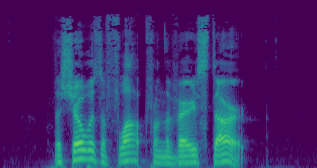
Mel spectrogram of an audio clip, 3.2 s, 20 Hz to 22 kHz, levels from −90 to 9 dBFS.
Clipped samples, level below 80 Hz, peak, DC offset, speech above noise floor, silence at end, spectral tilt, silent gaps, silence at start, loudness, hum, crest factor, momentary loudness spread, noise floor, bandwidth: under 0.1%; -52 dBFS; -4 dBFS; under 0.1%; 49 dB; 0.8 s; -4.5 dB/octave; none; 0.55 s; -23 LUFS; none; 20 dB; 9 LU; -71 dBFS; 16.5 kHz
